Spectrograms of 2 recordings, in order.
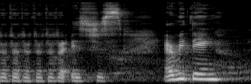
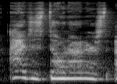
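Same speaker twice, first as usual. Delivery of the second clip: mock stepdad; 6 semitones higher, 4 dB louder than usual. Stepdad voiced again.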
